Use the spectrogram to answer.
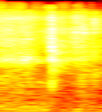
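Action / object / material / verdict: scrape / fried spring roll with pastry wrapper / fried pastry / crispy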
